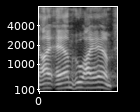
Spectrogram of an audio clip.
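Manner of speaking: slow, solemn and lifted; voice of God. Acted. Preacher quoting God from the burning bush, slow solemn proclamation. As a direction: proclaim it slowly like a voice from the fire.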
